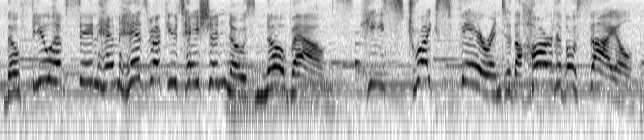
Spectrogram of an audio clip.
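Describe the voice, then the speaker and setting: A woman voicing a brisk young tournament announcer in a video game, with a theatrical delivery. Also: extremely high pitch, very animated, music in the background, heavily acted. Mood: rousing, theatrical. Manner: theatrical, proclamatory.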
